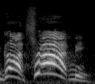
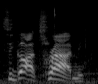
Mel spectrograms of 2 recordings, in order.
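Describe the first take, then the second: First: Louder, punched repeat; emphatic. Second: Said in the usual way. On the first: Real, not acted. Telling listeners God tested her, emphatic and louder. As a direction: hit it hard the second time. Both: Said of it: "I said, God tried me".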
